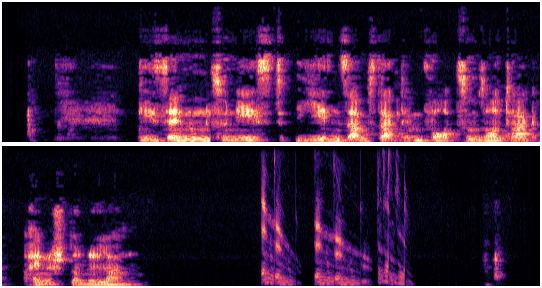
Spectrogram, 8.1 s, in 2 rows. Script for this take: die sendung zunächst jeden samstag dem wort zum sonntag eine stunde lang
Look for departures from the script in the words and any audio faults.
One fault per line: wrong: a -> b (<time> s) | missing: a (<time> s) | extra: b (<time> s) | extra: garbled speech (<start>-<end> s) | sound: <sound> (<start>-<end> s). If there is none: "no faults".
sound: chirp (6.0-7.1 s)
